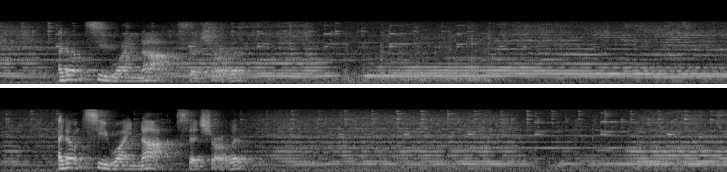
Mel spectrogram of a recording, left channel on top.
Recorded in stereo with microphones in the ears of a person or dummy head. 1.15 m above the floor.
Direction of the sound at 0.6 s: 50° right (ahead or behind).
